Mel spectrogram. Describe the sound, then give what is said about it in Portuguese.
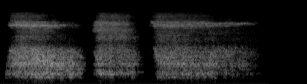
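A voice imitates the non-invasive ventilation machines heard in a hospital ward at midnight, with patients breathing through them: three loud, hissing rushes of air, each with a thin whistling edge, the last one longest, then silence. “É isto que se ouve durante a noite e todas as pessoas, parecem um, um filme, uma nave espacial, porque todas as pessoas, ou grande parte das pessoas, estão então a respirar através deste mecanismo de ventilação não invasiva.”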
